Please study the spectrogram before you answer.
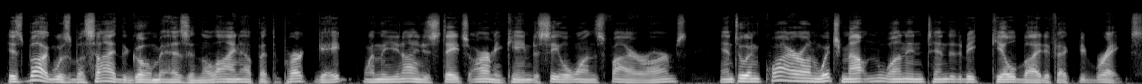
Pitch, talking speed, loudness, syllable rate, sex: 120 Hz, 195 wpm, -18 LUFS, 5.4 syllables/s, male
